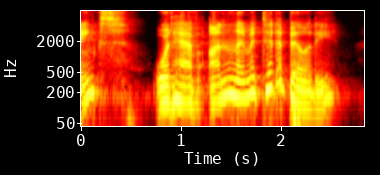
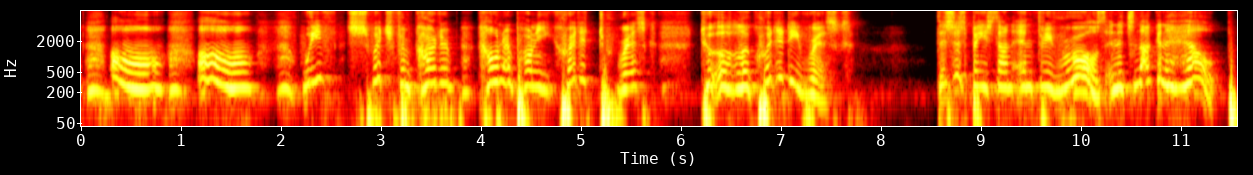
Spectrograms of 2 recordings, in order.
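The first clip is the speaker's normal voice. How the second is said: high, whiny nasal-free mockery, much higher pitch; mock whining; 9 semitones higher than usual. Mocking the ISDA Twitter poster, high whiny voice. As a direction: whine it out like a sulky banker. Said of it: "and he's whining".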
